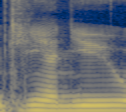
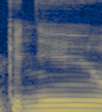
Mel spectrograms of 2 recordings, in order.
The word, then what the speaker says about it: GNU: A lot of really big projects, we mentioned GCC, use the GPL license, and most of the software from GNU or GNU or NU, depending on how you pronounce it, I've seen it always, is licensed under the GPL, if not all of it, in fact.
